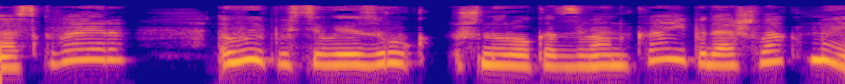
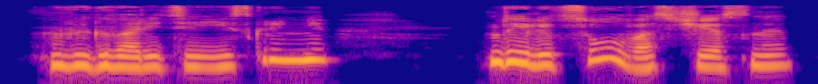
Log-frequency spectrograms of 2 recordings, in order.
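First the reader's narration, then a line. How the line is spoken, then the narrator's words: Tender woman. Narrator (Russian): ласково сказала она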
